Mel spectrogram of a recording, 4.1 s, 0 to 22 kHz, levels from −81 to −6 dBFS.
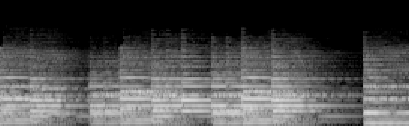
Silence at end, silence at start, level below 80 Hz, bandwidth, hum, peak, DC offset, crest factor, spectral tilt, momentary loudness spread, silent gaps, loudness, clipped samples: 0 s; 0 s; -50 dBFS; 8.8 kHz; none; -8 dBFS; under 0.1%; 14 dB; -7 dB/octave; 9 LU; none; -21 LUFS; under 0.1%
